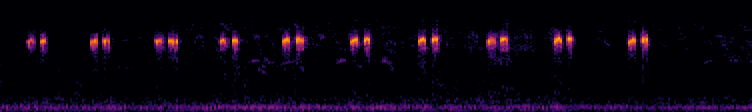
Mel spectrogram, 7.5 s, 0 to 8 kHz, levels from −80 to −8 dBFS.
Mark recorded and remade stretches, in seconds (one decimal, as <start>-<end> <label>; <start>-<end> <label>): 0.0-3.0 recorded; 3.0-5.7 remade; 5.7-7.5 recorded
